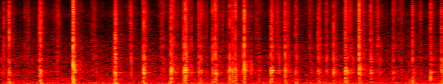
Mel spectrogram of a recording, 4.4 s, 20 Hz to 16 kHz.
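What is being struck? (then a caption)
Paperback book with paper pages and card cover. A handheld Wandering Witch paperback manga, solid, with paper pages and a glossy card cover, is gripped, tapped and scratched fast with long painted nails. About 28 sharp, dry, bright clicks and taps come in an irregular rapid run, with papery scratching between them. Each tap dies away almost instantly with no ring.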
